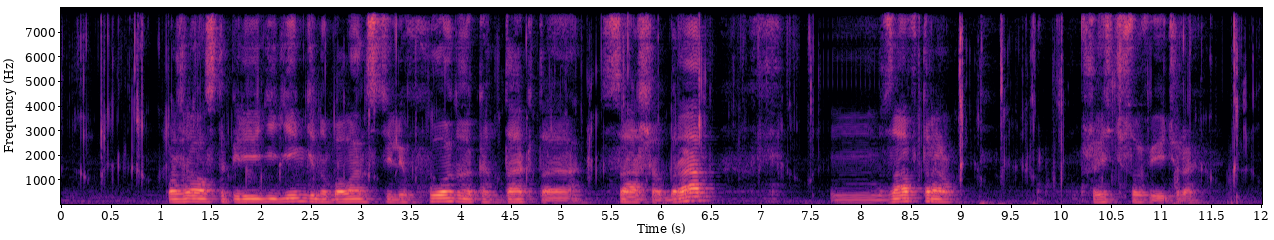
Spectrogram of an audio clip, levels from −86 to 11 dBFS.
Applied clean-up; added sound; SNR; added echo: none; Chewing, mastication; 19 dB; reverberation time 0.3 s.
